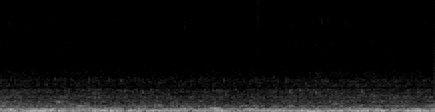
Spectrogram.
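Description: Low, muffled, steady underwater churning of racing swimmers' strokes and kicks in a pool, heard through a submerged camera.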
